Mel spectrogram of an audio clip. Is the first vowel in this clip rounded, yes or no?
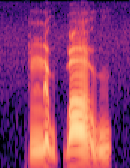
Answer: no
